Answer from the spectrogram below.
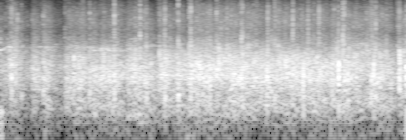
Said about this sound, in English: give these guys all a great round of applause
